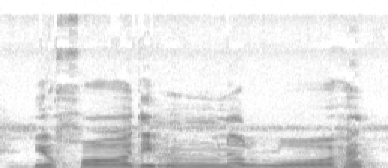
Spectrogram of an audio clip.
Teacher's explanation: اللہ کے نام سے پہلے زبر آ گئی ہے تو اللہ کا نام ہم موٹا پڑھیں گے، اور خا کے اوپر کھڑی زبر ہے تو خا کو ایک حرکت پڑھیں گے۔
